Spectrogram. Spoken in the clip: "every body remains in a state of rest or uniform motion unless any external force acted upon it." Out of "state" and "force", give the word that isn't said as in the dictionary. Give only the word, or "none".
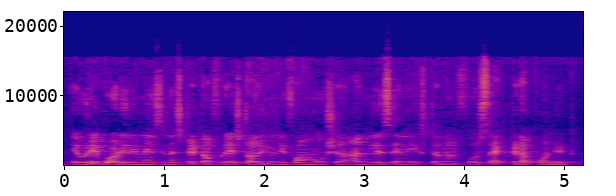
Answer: none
